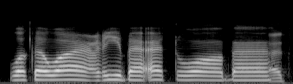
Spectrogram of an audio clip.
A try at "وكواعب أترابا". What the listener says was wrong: أترابا. Not at, that's قلقلة. at. وكواعب أترابا.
